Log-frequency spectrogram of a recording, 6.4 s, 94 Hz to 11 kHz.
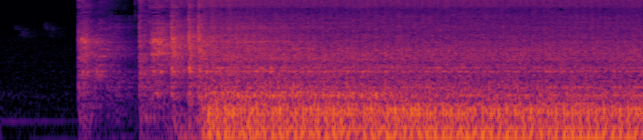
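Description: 2017 Can-Am Renegade ATV's V-twin engine being started: a short burst of electric-starter cranking under a second in, the engine firing about a second and a half in and settling into a steady idle near 1500 rpm.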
